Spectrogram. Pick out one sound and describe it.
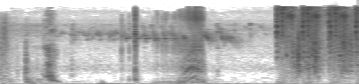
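A short click sounds as a game menu opens.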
